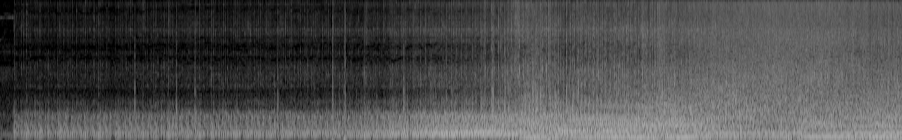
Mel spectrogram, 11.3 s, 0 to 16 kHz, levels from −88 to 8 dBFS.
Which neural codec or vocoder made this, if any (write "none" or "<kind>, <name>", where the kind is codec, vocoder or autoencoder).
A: none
